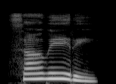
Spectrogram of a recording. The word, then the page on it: ಸಾವೇರಿ: sāvēri; kannada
